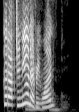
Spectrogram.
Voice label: cartoon girl good afternoon everyone

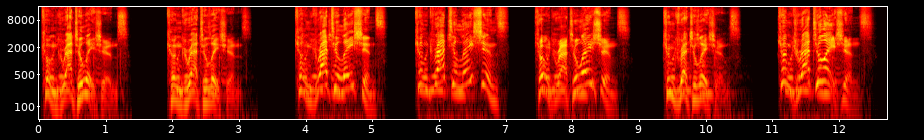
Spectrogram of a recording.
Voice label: male saying congratulations

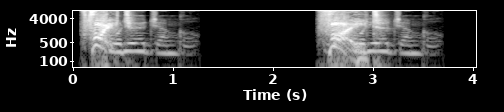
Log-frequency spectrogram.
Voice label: announcer saying fight

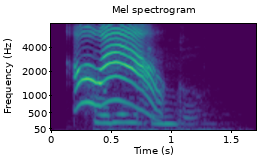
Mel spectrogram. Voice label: cartoon minion discovering wow

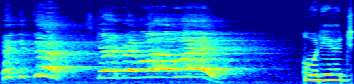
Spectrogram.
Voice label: sailor voice aircraft carrier

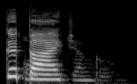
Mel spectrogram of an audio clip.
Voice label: female voice goodbye

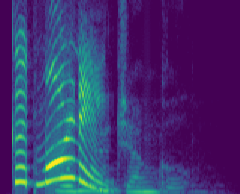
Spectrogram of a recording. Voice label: cartoon girl "good morning"

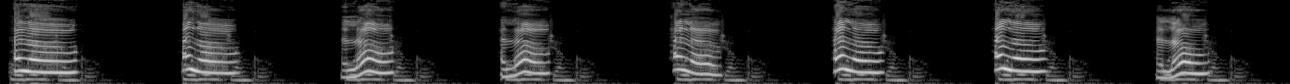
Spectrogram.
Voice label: cartoon girl merry hello

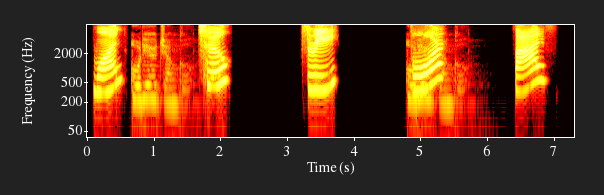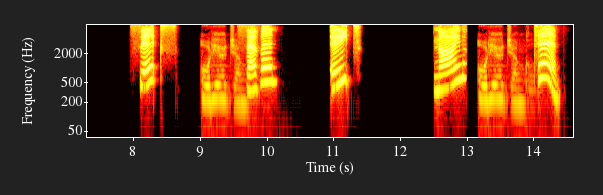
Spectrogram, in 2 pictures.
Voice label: cartoon girl counting one to ten

